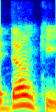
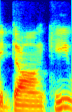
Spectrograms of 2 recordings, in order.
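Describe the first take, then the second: First: Donkey with a short "uh" vowel, dunkey; our donkey. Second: Donkey with an open "dahn" vowel, tahn-key; their donkey. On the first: Michigan guy showing his own donkey, "dunkey". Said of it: "we say donkey". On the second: Michigan guy mimicking how others say donkey, "dahnkey". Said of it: "you say donkey". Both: Shown as a demonstration.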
